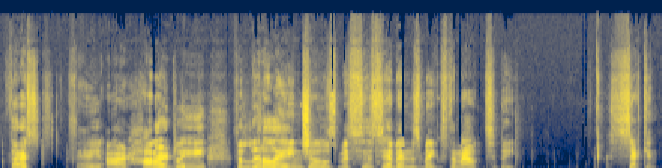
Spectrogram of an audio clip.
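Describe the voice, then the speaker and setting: A man's voice: mid-range voice, sharp tone, heavily acted. A man voicing an indignant, self-pitying pet dog in a theatrical storybook read-aloud. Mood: defensive, sly. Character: aggrieved melodramatic pet dog writing pleading letters home.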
